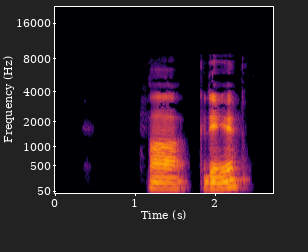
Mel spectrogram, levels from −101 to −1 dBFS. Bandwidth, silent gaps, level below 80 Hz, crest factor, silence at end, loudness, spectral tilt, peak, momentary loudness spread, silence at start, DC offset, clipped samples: 8.2 kHz; 1.73-1.80 s; -50 dBFS; 22 dB; 0.35 s; -23 LUFS; -6.5 dB/octave; -6 dBFS; 15 LU; 1.2 s; under 0.1%; under 0.1%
